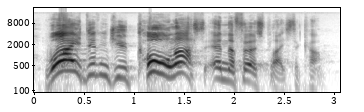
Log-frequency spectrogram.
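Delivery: loud, high angry shout, drawn out; furious reproach. Retold or imitated. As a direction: hurl it at him in wrath. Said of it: "poured out their fury and wrath".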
